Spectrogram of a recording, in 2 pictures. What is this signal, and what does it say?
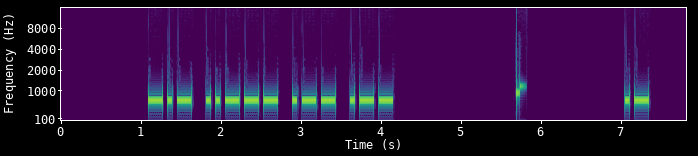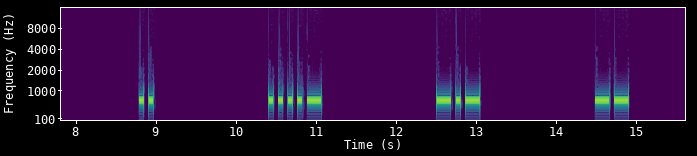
Morse code, heard as a keyed tone, about 20 wpm, spaced as for 8 wpm, 700 Hz. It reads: K2WW AI4KM
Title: USA Call Signs - 8x Character Spacing - 20wpm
